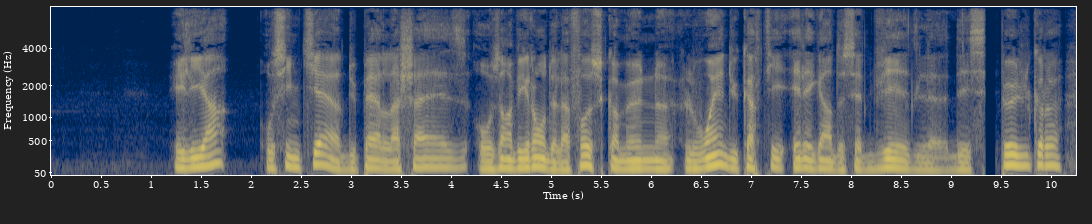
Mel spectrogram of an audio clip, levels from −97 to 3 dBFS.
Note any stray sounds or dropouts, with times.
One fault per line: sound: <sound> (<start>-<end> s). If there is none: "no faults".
sound: dropout (9.3-9.5 s)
